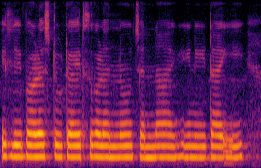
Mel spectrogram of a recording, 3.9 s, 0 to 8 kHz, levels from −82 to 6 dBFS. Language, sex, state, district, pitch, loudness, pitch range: Kannada, female, Karnataka, Bidar, 200 Hz, -15 LUFS, 200-205 Hz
